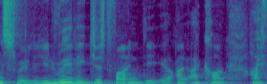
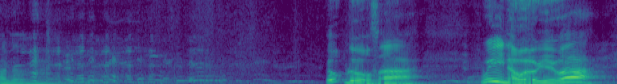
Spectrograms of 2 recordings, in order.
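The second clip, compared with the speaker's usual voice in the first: very loud, slow put-on Scouse Liverpool accent; 7 dB louder than usual. Voicing the northerners of Galilee who claimed to know Him, in a Liverpool accent. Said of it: "I should do a Liverpool accent".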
